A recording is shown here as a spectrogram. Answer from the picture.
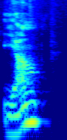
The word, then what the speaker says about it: Jan: Oh, it's actually Dutch, Jan, but Jan. It's okay. – Okay, Jan. – Jan is also okay.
